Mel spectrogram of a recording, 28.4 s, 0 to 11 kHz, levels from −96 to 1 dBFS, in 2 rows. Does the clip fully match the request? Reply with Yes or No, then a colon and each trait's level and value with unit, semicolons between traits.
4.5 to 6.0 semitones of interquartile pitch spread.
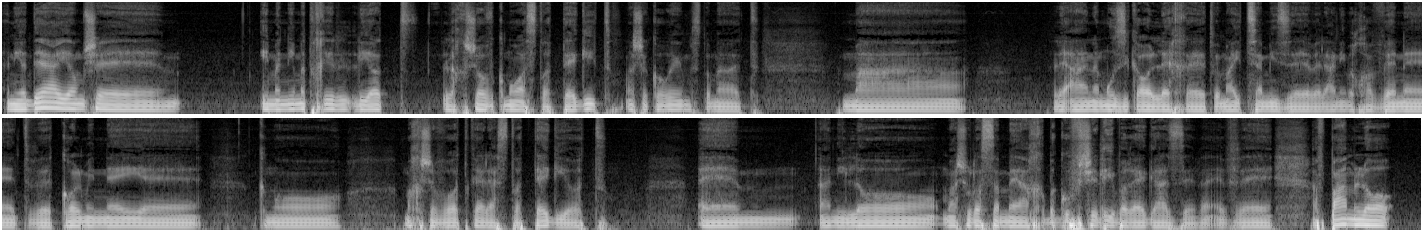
No: average, 3.0 semitones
